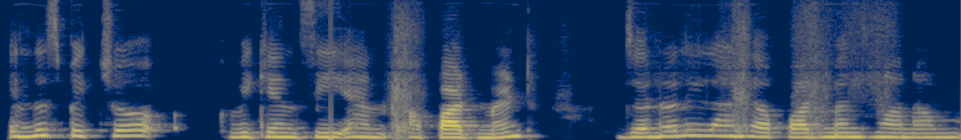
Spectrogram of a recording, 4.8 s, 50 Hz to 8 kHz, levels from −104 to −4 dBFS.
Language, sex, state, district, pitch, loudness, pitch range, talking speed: Telugu, female, Telangana, Karimnagar, 245 Hz, -28 LUFS, 235-295 Hz, 160 wpm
